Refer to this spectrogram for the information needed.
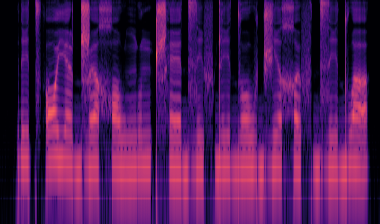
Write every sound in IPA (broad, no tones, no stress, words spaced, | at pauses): ɾit͡sʼɔje ɖ͡ʐɘχɔwŋunʈ͡ʂʰe d͡zifɖidowd͡ʒi χɨfd͡zidwɐ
